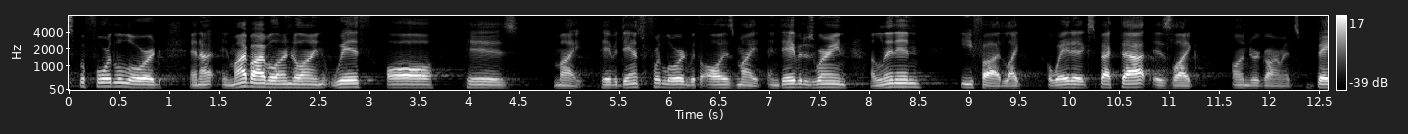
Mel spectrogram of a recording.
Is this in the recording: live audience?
yes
